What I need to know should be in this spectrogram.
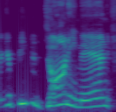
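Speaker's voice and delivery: playful mock scold; mock accusation. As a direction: call him out with a grin. Mocking character's creepy move.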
